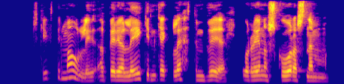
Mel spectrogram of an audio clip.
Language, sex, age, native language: Icelandic, male, 20-29, Icelandic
